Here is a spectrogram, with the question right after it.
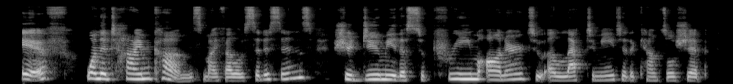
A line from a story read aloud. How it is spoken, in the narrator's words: he said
